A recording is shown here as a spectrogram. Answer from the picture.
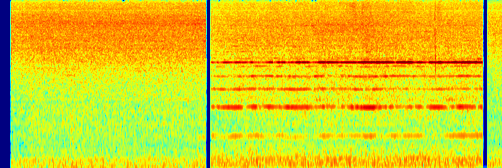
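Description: Steady low machinery rumble and wind-like hiss of ships at a quay. After a cut about four seconds in, a steady high whine of several tones joins, and it stops with another cut near the end.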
